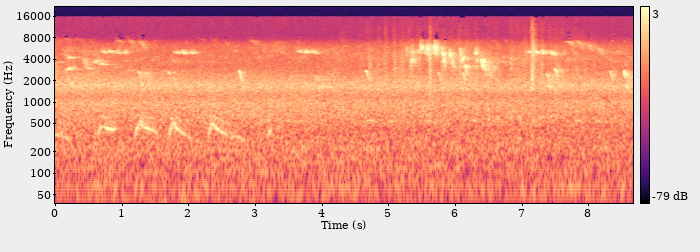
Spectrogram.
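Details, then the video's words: Birds singing in woodland: repeated short rising whistled phrases low in pitch, scattered high thin chirps and twitters from several birds, over a steady background hiss. "Birds singing in the woods"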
